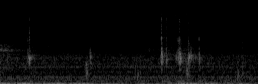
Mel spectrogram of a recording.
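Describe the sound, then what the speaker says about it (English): Computer keyboard typing during PC Building Simulator play, scattered sharp clicks in small bursts over a quiet hiss, faint and fairly close, with no talking. "Really loud keyboard, there we go"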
